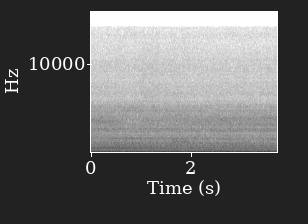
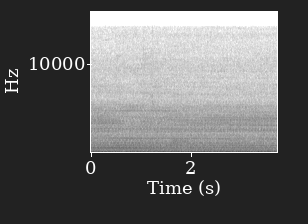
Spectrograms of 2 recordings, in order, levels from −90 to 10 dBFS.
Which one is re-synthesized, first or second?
first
